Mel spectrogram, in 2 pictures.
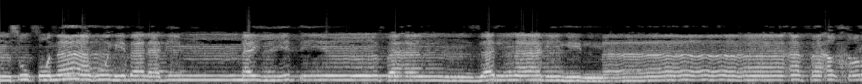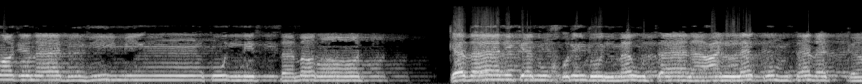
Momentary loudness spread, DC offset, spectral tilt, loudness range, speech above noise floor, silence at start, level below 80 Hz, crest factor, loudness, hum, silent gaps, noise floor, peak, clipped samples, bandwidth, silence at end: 6 LU; under 0.1%; -6 dB/octave; 3 LU; 31 dB; 0 s; -50 dBFS; 12 dB; -13 LUFS; none; none; -44 dBFS; 0 dBFS; under 0.1%; 9.6 kHz; 0 s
